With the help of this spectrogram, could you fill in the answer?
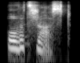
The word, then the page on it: overthrust: Indian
